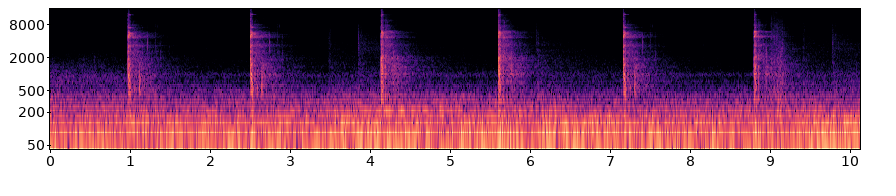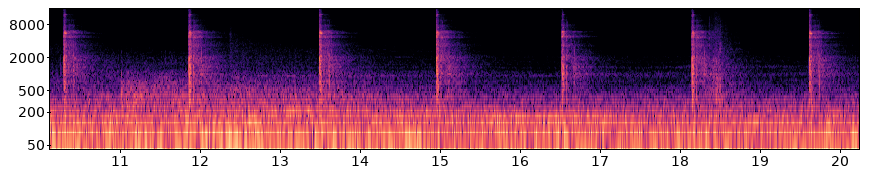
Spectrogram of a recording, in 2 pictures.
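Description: A pickaxe strikes rock with sharp, ringing clinks at a steady pace.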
